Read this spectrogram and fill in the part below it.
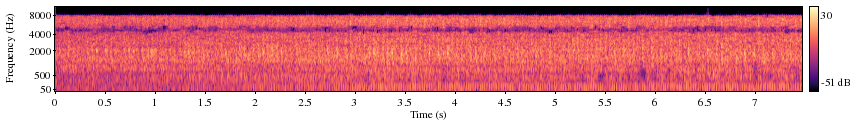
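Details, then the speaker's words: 1994 Isuzu Panther 23 diesel, first owner, 30 years old, 350,000 km, engine never overhauled, mild smoke. Steady low clatter at idle with an occasional limp in the beat. Cause not pinned down. Uneven rough idle. "Kalau untuk suara emang agak njek gitu ya. Agak ada pincang."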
